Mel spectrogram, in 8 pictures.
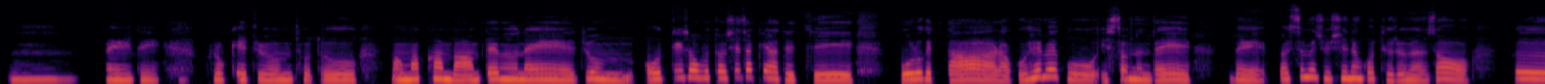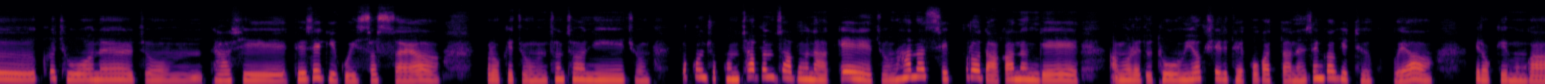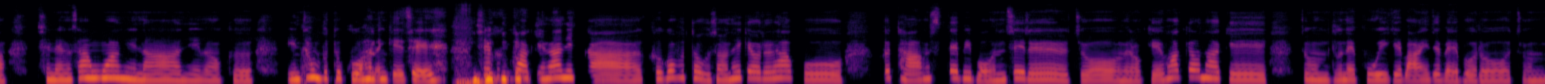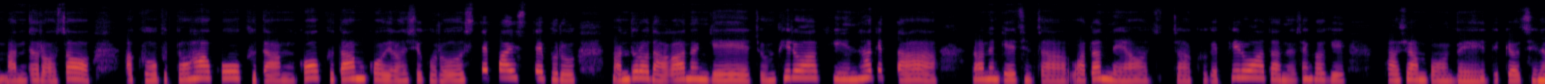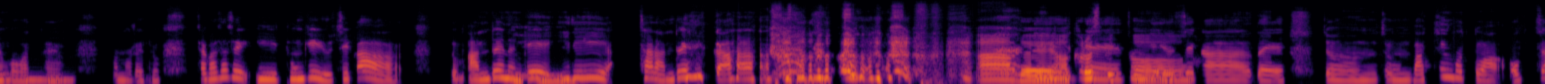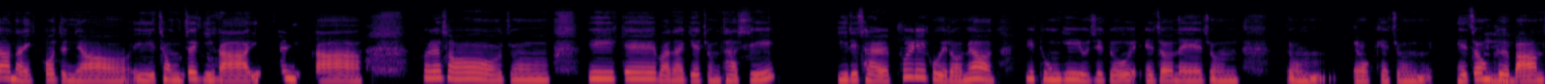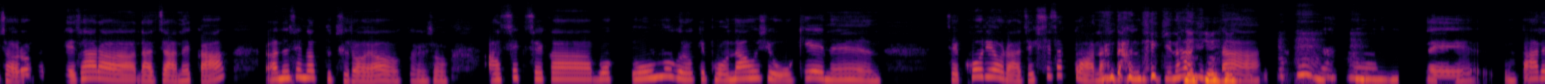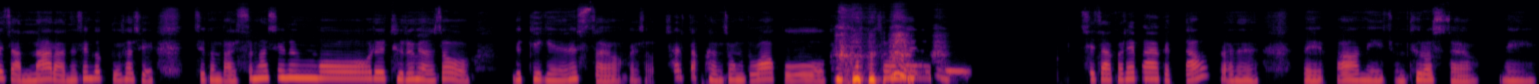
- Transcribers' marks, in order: other background noise; laughing while speaking: "구하는 게 제일"; laugh; laughing while speaking: "안 되니까 자꾸"; laugh; laughing while speaking: "아"; laughing while speaking: "안 한 단계이긴"; laugh; laugh
- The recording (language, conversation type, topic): Korean, advice, 정체기를 어떻게 극복하고 동기를 꾸준히 유지할 수 있을까요?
